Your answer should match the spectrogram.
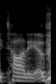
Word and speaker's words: Thalia: I say Thalia. Sorry, so you're going to get two different pronunciations of the name.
